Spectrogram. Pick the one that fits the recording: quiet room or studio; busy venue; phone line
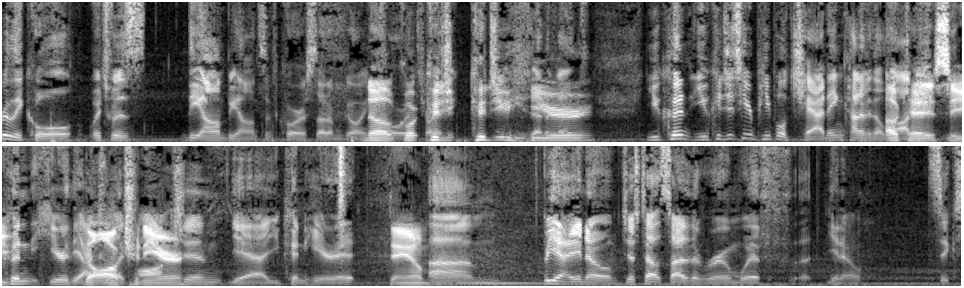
busy venue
